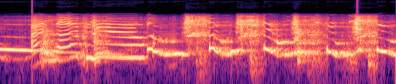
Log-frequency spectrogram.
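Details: Jams, a female Beagle, howls at home when her owner says "I love you", with Annie the Coonhound and Jack the Shep Mix joining in. Sustained, wavering, tonal howling with rich harmonics runs throughout, broken by short bursts, while a person repeats "I love you".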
